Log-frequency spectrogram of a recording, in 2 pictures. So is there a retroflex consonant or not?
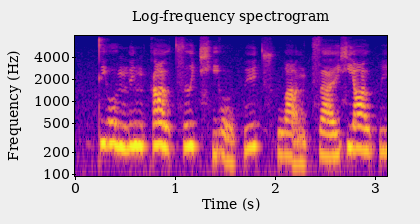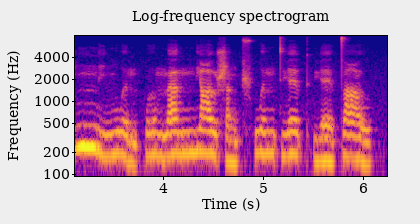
yes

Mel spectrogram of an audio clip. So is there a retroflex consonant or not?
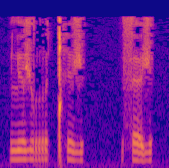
no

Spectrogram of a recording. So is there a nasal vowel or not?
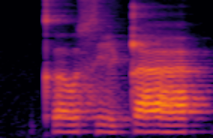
no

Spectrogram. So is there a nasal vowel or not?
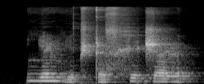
no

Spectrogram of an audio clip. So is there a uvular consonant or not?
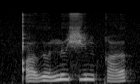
yes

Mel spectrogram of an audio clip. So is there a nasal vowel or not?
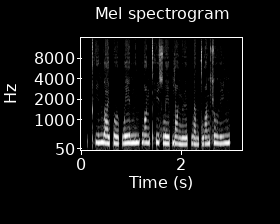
no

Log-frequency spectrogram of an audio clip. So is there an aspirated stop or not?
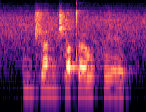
no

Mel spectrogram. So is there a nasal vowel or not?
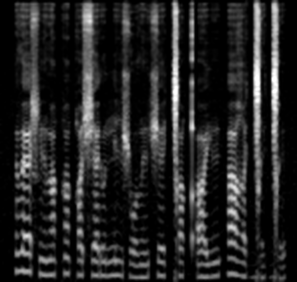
yes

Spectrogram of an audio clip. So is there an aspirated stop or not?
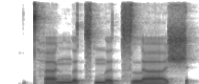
yes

